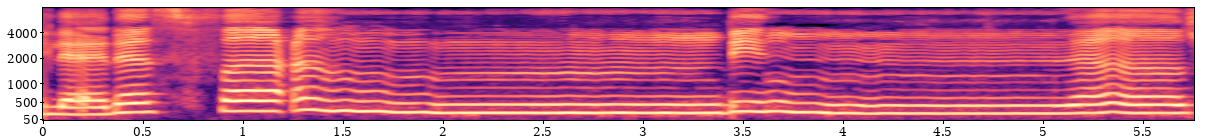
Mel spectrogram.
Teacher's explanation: we are not pronouncing the kisra. Instead, we are substituting with a sukun because there is no mud in front of it.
